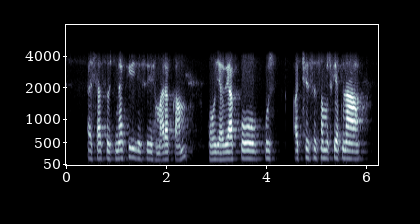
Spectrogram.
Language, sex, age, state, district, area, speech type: Hindi, female, 30-45, Uttar Pradesh, Varanasi, urban, conversation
